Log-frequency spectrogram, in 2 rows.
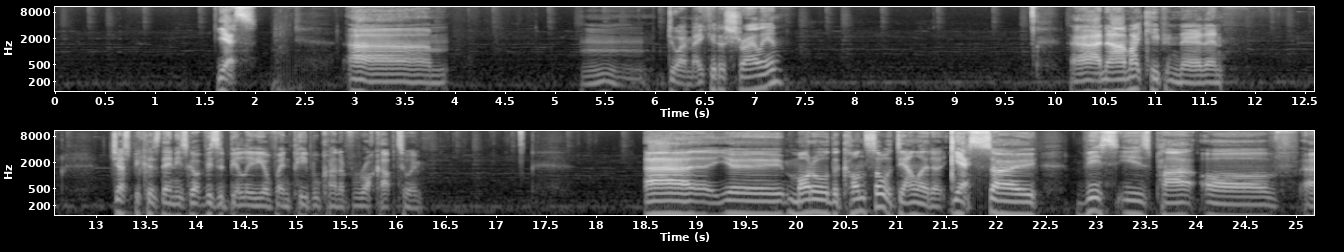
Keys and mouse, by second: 3.0-3.4 shift+middle drag, 5.5 middle click, 22.4-22.9 drag, 23.0-24.2 shift+middle drag, 24.2 click, 24.4-25.1 middle drag.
